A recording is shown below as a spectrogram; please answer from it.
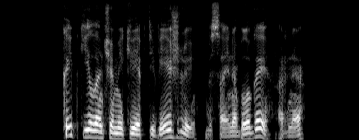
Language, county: Lithuanian, Telšiai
